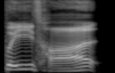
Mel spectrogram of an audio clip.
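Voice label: "悲惨", Chinese; HSK6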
